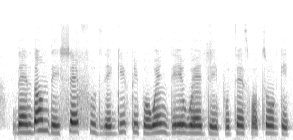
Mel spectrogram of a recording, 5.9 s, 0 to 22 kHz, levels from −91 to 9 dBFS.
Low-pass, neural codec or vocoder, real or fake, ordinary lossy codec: 10.8 kHz; vocoder, 24 kHz, 100 mel bands, Vocos; fake; MP3, 64 kbps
